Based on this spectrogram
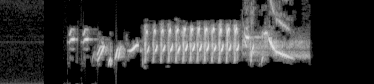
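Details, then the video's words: European goldfinch song meant to teach young goldfinches and hybrids: a few twittered intro notes lead into a fast even trill of bright high notes, ending in a descending twanging slur. "جديد لغة الحسون لتعليم وتلقين فراخ الحسون والهجين"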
